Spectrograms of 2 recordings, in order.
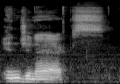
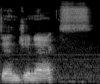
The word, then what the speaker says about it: nginx: what else is there engine x nginx pronounced nginx is another one that's very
